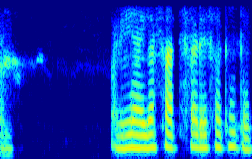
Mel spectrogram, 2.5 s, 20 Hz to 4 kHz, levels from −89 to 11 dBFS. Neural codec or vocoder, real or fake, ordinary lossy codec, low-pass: codec, 16 kHz in and 24 kHz out, 1.1 kbps, FireRedTTS-2 codec; fake; none; 3.6 kHz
